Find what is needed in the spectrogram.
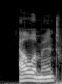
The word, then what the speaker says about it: LMNT: Thank you to Element for sponsoring this podcast, and Element, which is spelled L-M-N-T,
